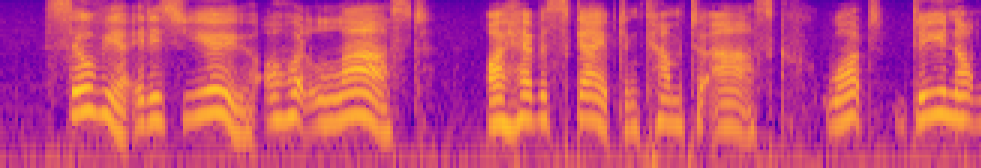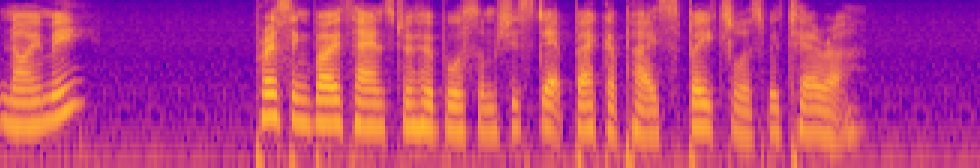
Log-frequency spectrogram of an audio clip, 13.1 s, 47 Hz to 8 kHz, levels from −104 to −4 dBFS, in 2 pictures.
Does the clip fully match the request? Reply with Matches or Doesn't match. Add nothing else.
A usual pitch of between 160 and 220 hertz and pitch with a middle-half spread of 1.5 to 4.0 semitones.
Doesn't match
